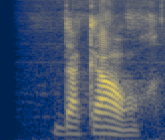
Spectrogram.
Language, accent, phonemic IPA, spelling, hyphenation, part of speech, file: French, Canada, /da.kɑɔ̯ʁ/, d'accord, d'a‧ccord, adverb / interjection, Qc-d'accord.ogg
- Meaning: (adverb) in agreement; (interjection) sure!, OK!, of course!, naturally!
